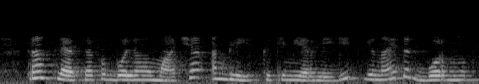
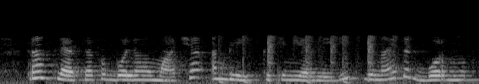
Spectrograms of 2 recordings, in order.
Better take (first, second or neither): first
